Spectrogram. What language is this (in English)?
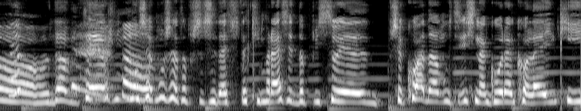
Polish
